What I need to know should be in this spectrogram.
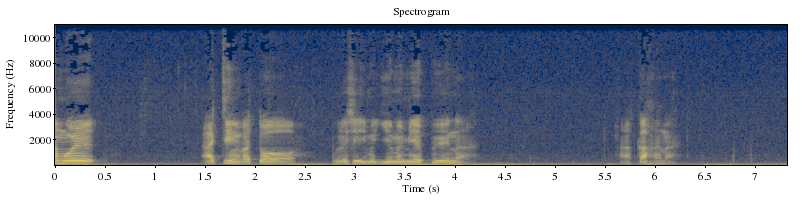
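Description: A man speaks emotionally, close by.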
